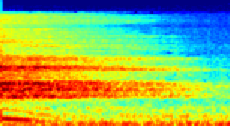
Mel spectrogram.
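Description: A long, soft exhale through the nose during a Hong Sau meditation breathing exercise, close and breathy, fading gradually with no talking.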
